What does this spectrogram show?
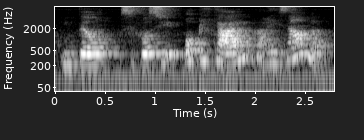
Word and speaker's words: hôpital: E aqui lembrando também que poderia ser um lugar que começa com H, porque o H é mudo. Não todos, mas enfim, ele é mudo em geral. Então, se fosse hôpital, por exemplo, à l'hôpital, é o A, L e apóstrofo.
